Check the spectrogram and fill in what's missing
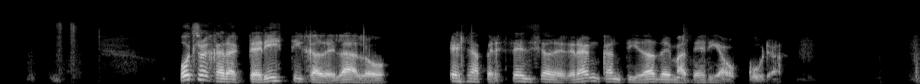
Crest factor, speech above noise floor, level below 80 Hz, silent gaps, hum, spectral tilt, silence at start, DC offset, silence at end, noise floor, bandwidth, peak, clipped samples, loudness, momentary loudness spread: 18 dB; 66 dB; -62 dBFS; none; none; -5.5 dB/octave; 0.7 s; under 0.1%; 0 s; -84 dBFS; 7.4 kHz; -2 dBFS; under 0.1%; -18 LUFS; 9 LU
